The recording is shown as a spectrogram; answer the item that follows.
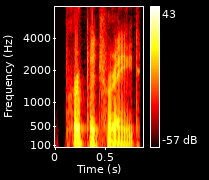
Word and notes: perpetrate: American English

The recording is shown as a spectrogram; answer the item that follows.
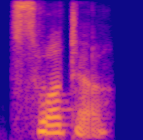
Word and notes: swatter: Indian

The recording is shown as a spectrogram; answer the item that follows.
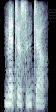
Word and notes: metacentre: Indian

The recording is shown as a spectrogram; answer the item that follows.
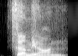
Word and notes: thermion: Indian

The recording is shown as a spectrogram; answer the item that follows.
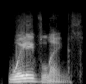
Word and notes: Wavelength: American English

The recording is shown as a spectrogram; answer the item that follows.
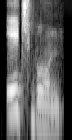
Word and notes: aitchbone: Indian

